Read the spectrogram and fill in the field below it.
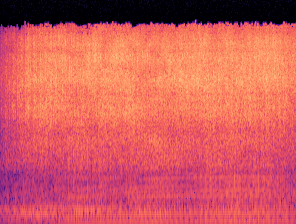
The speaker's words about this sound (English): That's the sound of a Sopwith Strutter, an iconic aircraft from the First World War.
